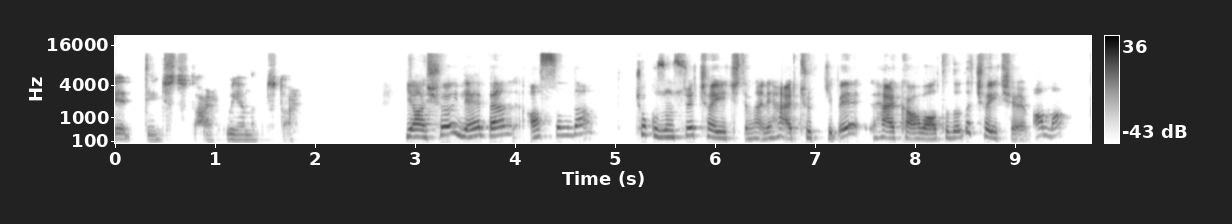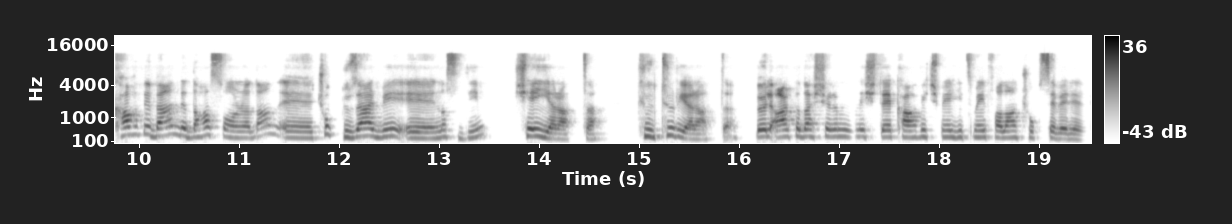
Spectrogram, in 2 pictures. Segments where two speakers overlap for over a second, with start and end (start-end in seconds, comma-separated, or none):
none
